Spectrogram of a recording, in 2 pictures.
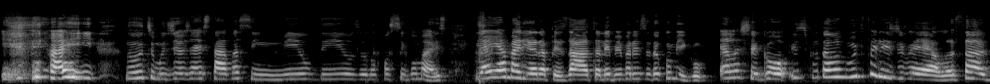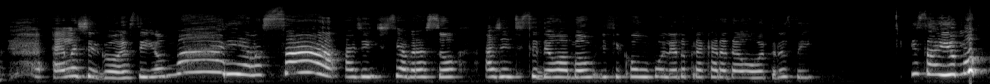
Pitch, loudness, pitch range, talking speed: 320 Hz, -21 LUFS, 255-345 Hz, 200 wpm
